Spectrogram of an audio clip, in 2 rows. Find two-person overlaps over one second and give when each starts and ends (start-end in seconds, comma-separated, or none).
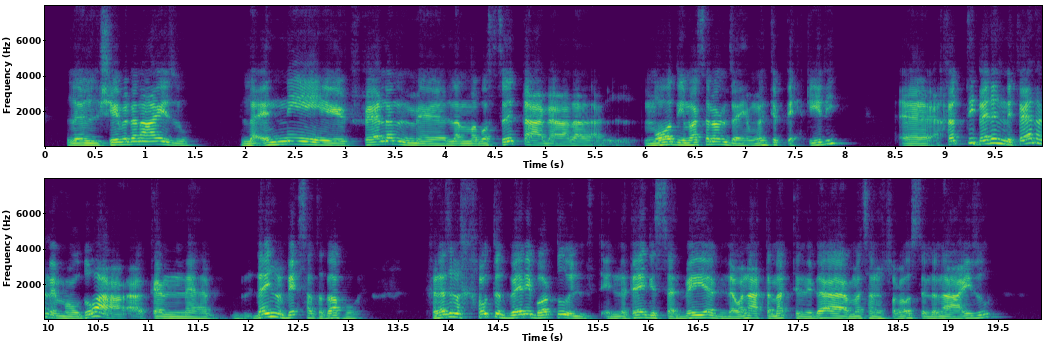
none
